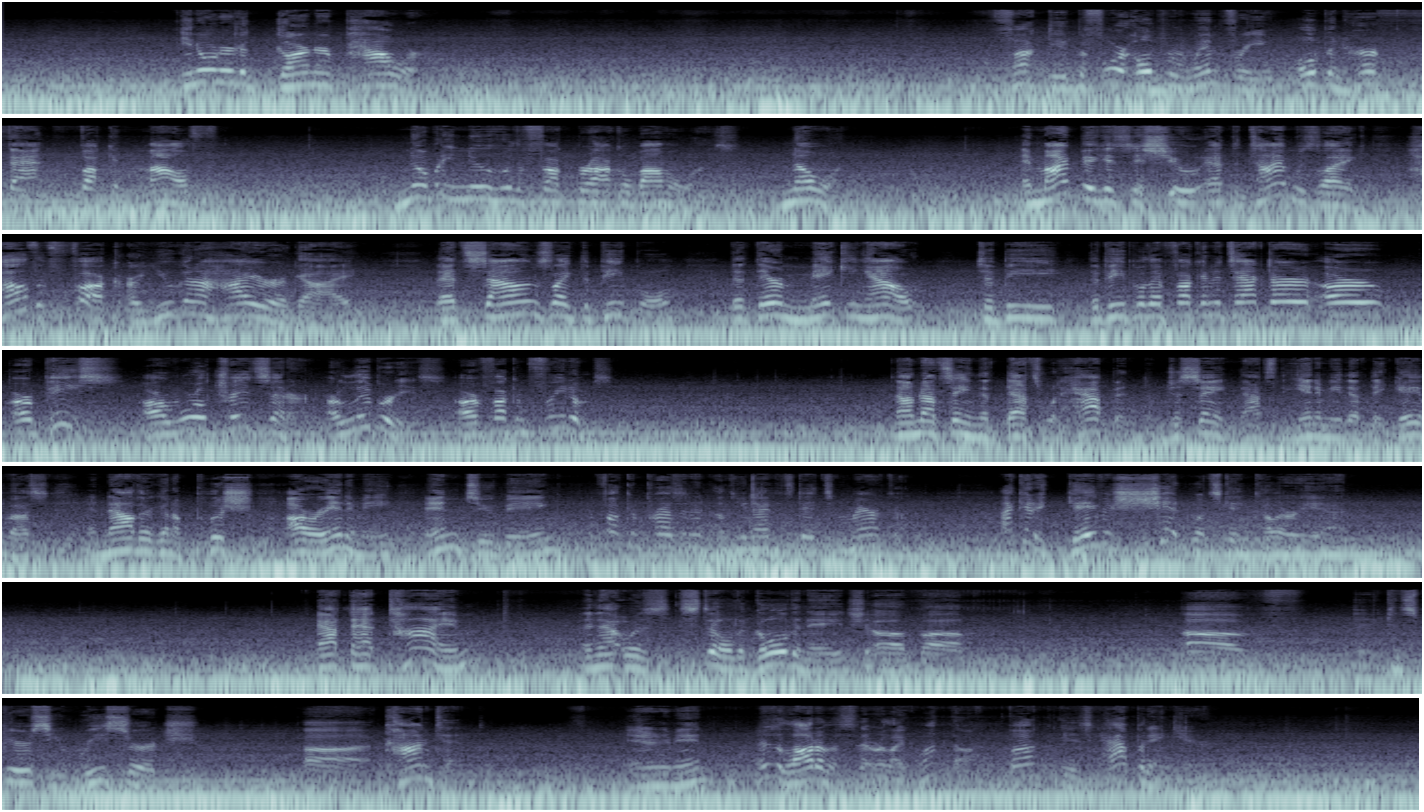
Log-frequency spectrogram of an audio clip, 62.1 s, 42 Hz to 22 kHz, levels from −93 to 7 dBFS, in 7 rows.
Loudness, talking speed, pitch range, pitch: -24 LUFS, 150 wpm, 70-80 Hz, 70 Hz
